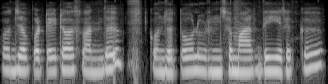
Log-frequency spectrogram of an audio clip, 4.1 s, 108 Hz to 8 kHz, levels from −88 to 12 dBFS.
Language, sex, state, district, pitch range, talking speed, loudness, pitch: Tamil, female, Tamil Nadu, Nilgiris, 205-225 Hz, 115 wpm, -15 LUFS, 210 Hz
